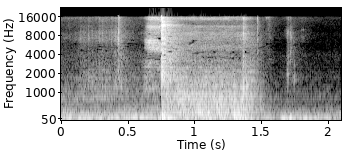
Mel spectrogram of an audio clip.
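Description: A short, sharp rush of breath, under a second long, about three-quarters of a second in.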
